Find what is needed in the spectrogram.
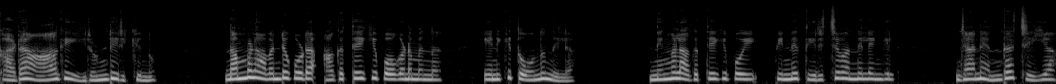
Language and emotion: Malayalam, fearful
